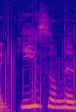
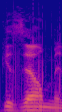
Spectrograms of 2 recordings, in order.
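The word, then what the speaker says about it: Gsellman: Now, Gieselman, there had been some talk about, Gesellman, excuse me. They changed the pronunciation between the minors and the majors, I guess.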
